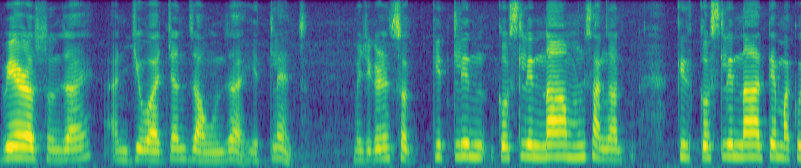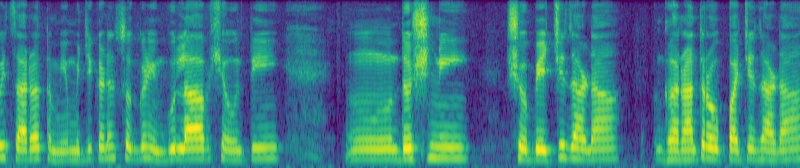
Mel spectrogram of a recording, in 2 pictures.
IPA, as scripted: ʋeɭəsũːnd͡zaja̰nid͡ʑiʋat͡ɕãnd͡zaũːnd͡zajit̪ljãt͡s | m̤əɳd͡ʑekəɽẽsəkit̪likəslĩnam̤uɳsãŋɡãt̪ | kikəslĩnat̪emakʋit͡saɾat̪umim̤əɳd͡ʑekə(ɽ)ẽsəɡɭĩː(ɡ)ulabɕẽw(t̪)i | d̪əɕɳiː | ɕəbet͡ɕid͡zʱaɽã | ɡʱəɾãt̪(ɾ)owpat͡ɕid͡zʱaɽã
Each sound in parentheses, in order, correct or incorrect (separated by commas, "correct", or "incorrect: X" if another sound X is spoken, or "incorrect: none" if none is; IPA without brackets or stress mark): correct, correct, correct, correct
